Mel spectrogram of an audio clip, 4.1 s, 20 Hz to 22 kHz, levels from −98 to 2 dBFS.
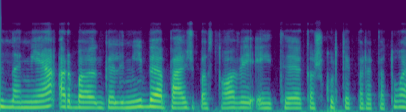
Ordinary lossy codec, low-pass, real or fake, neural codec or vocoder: Opus, 24 kbps; 7.2 kHz; fake; codec, 16 kHz, 16 kbps, FreqCodec, smaller model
